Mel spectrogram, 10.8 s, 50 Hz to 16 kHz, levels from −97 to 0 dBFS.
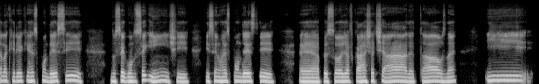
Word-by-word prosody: ela 155 0 -1
queria 145 +1 -2
que 145 +2 -10
respondesse 145 0 0 0.5
no 135 -1 0
segundo 135 0 +2
seguinte, 140 -5 -1 0.3
e 140 - -2
se 145 +4 -2
não 140 - +2
respondesse, 140 -1 +1 0.5
eh, 130 -1 +2
a 125 - +1
pessoa 135 +1 +1
já 140 0 +3
ficava 135 +1 +1
chateada, 140 0 +1
e 125 - -2
tals, 135 +2 0
né. 140 +2 0 0.6
E, 165 -3 -1
140 Hz, 115 wpm, -23 LUFS, 130-150 Hz, 0.6 s, já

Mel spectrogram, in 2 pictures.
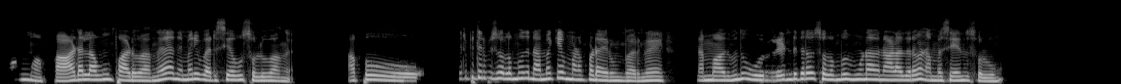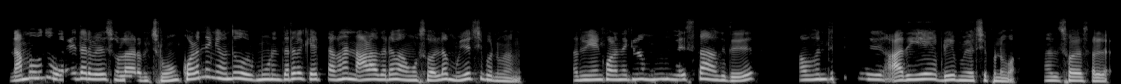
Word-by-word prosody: ஆமா, 220 -7 -3 0.2
பாடலாவும் 215 +6 +2
பாடுவாங்க, 180 0 +2
அந்த 250 -3 +1
மாரி 245 +2 +2
வரிசையாவும் 205 +2 -1
சொல்லுவாங்க. 175 -4 0 0.7
அப்போ, 205 +5 -2 0.9
திருப்பி 275 +1 -8
திருப்பி 290 -3 -3
சொல்லும்போது 270 +1 +1
நமக்கே 260 +5 +1
மனப்பாடம் 220 -2 +1
ஆயிரும் 180 -1 +1
பாருங்க! 170 +2 0 0.5
நம்ம 195 +1 +2
அது 190 - +1
வந்து, 255 +3 +2
ஒரு 205 -1 +1
2 225 +3 +1
தடவ 265 0 +2
சொல்லும்போது, 230 0 +2
3வது 230 -2 +2
4வது 205 0 +1
தடவ 230 +2 +1
நம்ம 185 -1 +1
சேந்து 185 0 +1
சொல்லுவோம். 150 -1 -1 1.3
நம்ம 240 +9 +2
வந்து 300 +2 -6
ஒரே 220 +4 -8
தடவயே 240 -3 +3
சொல்ல 200 0 0
ஆரம்பிச்சுருவோம். 175 +1 -1
கொழந்தைங்க 290 +5 +1
வந்து, 260 +2 +2
ஒரு 230 - +2
3 230 0 +3
தடவ 255 +3 +2
கேட்டாங்கன்னா, 235 +1 0
4வது 225 +2 +2
தடவ 235 +1 +2
அவுங்க 195 -1 0
சொல்ல 210 +6 +2
முயற்சி 245 +5 -1
பண்ணுவாங்க. 165 -7 -2 0.6
அது 205 +2 0
என் 220 +1 0
கொழந்தைக்கெல்லாம் 220 +1 +1
3 240 +1 0
வயசு 225 +1 -5
தான் 245 -2 +3
ஆகுது. 180 -4 -1 0.6
அவ 210 - -2
வந்துட்டு, 250 +5 -3 0.5
அதையே, 220 +5 +2
அப்படியே 205 +1 +1
முயற்சி 185 +1 -1
பண்ணுவா. 160 -3 -1 0.3
அது 180 -1 -2
சொல்ல 175 -1 +4
சொல்ல. 155 -1 0
215 Hz, 165 wpm, -22 LUFS, 190-240 Hz, 1.3 s, சொல்ல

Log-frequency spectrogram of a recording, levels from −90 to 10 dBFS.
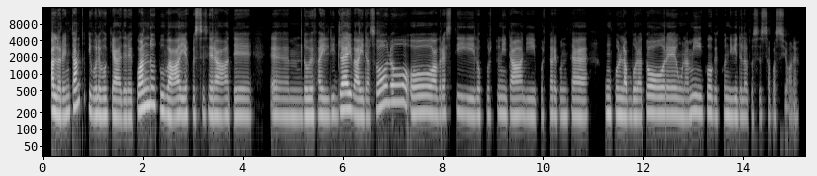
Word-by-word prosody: Allora, 185 -4 +7
intanto 255 - +2
ti 215 - -3
volevo 185 -1 +1
chiedere: 170 -2 -1
quando 265 +8 +6
tu 215 -6 -2
vai 180 0 +4
a 185 - -1
queste 185 +1 -8
serate, 180 -1 -2 0.3
ehm, 175 -1 -5
dove 180 0 +1
fai 180 -1 -1
il 180 - -5
deejay, 220 +5 +5
vai 180 -4 +2
da 175 0 -7
solo 275 - +1
o 205 -11 +1
avresti 195 -1 -4
l'opportunità 180 +1 -4
di 175 -1 -7
portare 180 +1 -8
con 175 -1 -9
te 175 -1 -2 0.4
un 190 0 -1
collaboratore, 190 +1 -1
un 180 -1 -4
amico 195 +2 -3
che 180 -1 -11
condivide 180 -1 -5
la 175 0 -7
tua 170 0 -18
stessa 175 0 -15
passione? 165 0 -15
180 Hz, 140 wpm, -21 LUFS, 175-195 Hz, 0.4 s, Allora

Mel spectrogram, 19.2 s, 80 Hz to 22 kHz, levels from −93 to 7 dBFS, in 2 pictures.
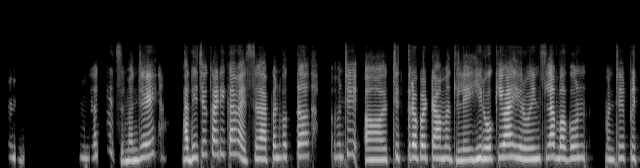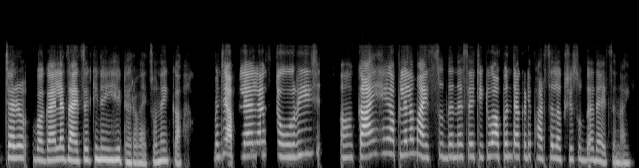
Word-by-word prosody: हं. 260 - -8 1.2
नक्कीच, 295 - -13
म्हणजे 225 +8 +2 0.5
आधीच्या 260 +7 0
काळी 330 0 0
काय 335 0 0
व्हायचं, 245 -5 -2
आपण 240 +3 0
फक्त 275 0 -5 0.5
म्हणजे 280 +4 -7 0.2
अ, 225 - +1 0.4
चित्रपटामधले 250 -4 0 0.2
हिरो 240 -1 +4
किंवा 275 +1 +6
हिरोइन्सला 245 0 +2
बघून 255 0 0 0.3
म्हणजे 240 +1 -5
पिक्चर 260 +1 0 0.2
बघायला 220 +2 +4
जायचं, 215 0 +4
की 240 - -1
नाही 230 -1 +1
हे 230 - +1
ठरवायचो, 175 -1 -5
नाही 210 +2 -1
का? - - -5 0.5
म्हणजे 285 +5 -3
आपल्याला 295 +2 +4
स्टोरी 300 +2 -2 0.4
अ, - - -4 0.2
काय 290 +2 +8
हे 350 +1 -8
आपल्याला 325 +1 +2
माहीत 290 -5 +5
सुद्धा 280 -2 -6
नसायची 280 0 -5
किंवा 290 +2 -1
आपण 285 0 0
त्याकडे 280 0 -2
फारसं 255 +1 -3
लक्ष 240 -2 -5
सुद्धा 230 -2 -7
द्यायचो 205 -6 -6
नाही. 170 -1 -7
265 Hz, 140 wpm, -23 LUFS, 235-285 Hz, 1.2 s, काय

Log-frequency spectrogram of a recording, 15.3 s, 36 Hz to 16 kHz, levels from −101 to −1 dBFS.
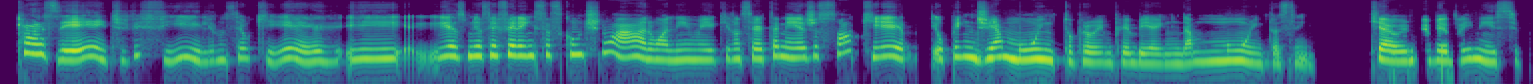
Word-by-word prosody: casei, 250 - +4
tive 205 +9 -10
filho, 205 -5 -7
não 210 - -6
sei 240 +3 -8
o 235 - -11
que, 195 -2 -3
e 230 +3 -2
e 275 -3 -2
as 270 -1 +2
minhas 275 0 +2
referências 290 0 +2
continuaram, 275 - +1
ali, 210 0 -3
meio 215 -1 -4
que 210 +2 -12
no 225 0 -4
sertanejo, 245 +3 0
só 335 +7 -3
que 260 -4 +3 0.3
eu 220 - -2
pendia 250 0 +2
muito 220 -3 +3
para 185 0 -2
o - - -2
MPB 170 -1 -5
ainda, 160 +1 -5
muito, 190 -2 -3
assim. - - -12 0.6
Que 230 - +3
é 205 -2 +7
o 190 - +2
MPB 200 0 -1
do 195 +2 -10
início. 195 -5 -3
225 Hz, 135 wpm, -23 LUFS, 195-260 Hz, 0.6 s, é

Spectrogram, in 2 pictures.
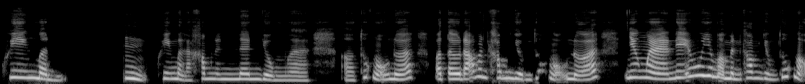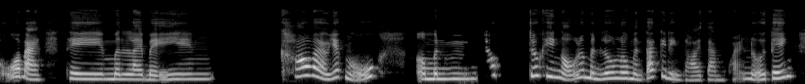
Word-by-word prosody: khuyên 315 -2 +1
mình 255 -4 +4 0.7
ừm, 270 -6 +2
khuyên 265 -1 -2
mình 235 -5 -1
là 195 - -7
không 260 +3 -3
n 245 0 0
nên 245 -1 +2
dùng, 195 -4 -2
à, 190 -1 -5 0.3
ờ, 200 0 -7
thuốc 325 -2 -7
ngủ 230 +1 +1
nữa, 245 +5 +2 0.2
và 250 - 0
từ 250 -1 +5
đó 250 +5 +3
mình 350 -3 0
không 290 -3 -1
dùng 245 -3 +2
thuốc 315 - -17
ngủ - - -4
nữa. 230 +5 +2 0.3
Nhưng 320 +1 +1
mà 255 -4 +5
nếu 315 +10 +2
như 400 - +5
mà - - +3
mình 260 -4 +2
không 290 -1 -1
dùng 230 -4 -4
thuốc 360 +1 -3
ngủ - - -2
á 185 - +4
bạn, 230 -2 +2 0.2
thì 250 -2 +2
mình 245 0 0
lại 230 -1 +1
bị 235 +3 -2 0.9
khó 390 +3 +5
vào 340 -11 +4
giấc 325 +5 -2
ngủ. 320 +8 0 0.4
Ừ, 255 - -1
mình 250 0 +2 0.2
trước 430 +3 -7 0.3
trước 410 +1 0
khi 375 -2 +3
ngủ 260 -10 0
là 330 - -1
mình 280 -6 +1
luôn 270 +3 +2
luôn 280 -1 +2
mình 230 -3 -3
tắt 335 - 0
cái 355 - -2
điện 225 -5 -4
thoại 200 0 -7
tầm 210 -1 -9
khoảng 260 -1 -8
nửa 240 -1 -1
tiếng, 285 +8 +2
255 Hz, 235 wpm, -21 LUFS, 235-305 Hz, 0.9 s, từ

